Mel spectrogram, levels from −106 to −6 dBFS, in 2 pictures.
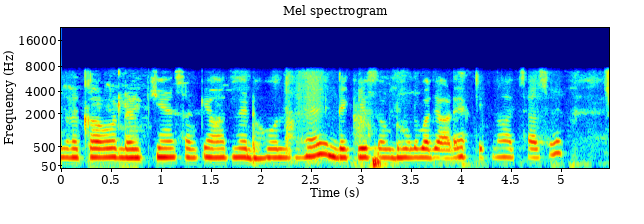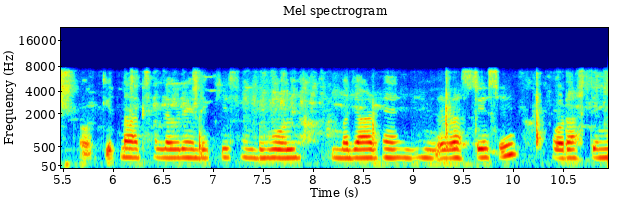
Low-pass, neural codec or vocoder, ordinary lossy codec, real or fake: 7.2 kHz; none; Opus, 24 kbps; real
